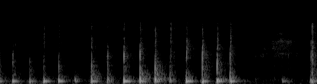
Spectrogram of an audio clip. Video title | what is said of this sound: Pain au levain sans gluten | il est bien caramélisées l'a bien développé on entend qu'il est bien cuit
